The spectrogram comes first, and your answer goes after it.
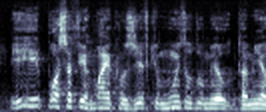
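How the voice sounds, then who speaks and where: A man at a fairly quick pace, dark and mellow in tone. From Minas Gerais interior, Brazil. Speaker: journalist. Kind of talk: interview. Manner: halting.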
